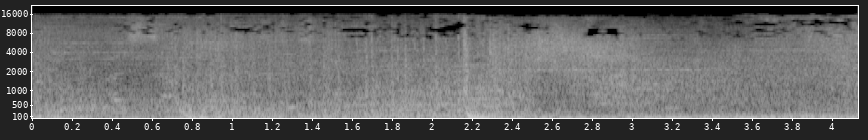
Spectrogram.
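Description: A computer game structure explodes with a booming blast.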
